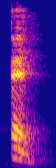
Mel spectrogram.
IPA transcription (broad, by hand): e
